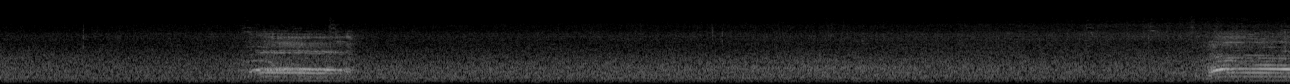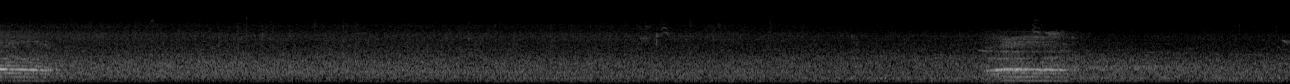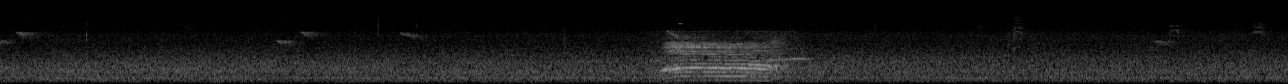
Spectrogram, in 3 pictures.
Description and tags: ireland amb
Sheep and birds... Ireland
audio, sfx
